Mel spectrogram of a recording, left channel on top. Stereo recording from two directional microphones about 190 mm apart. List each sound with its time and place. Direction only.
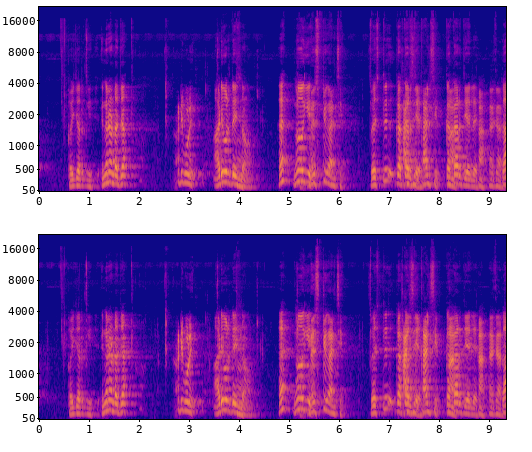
0.5 s a man's voice: 5° left (ahead or behind)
